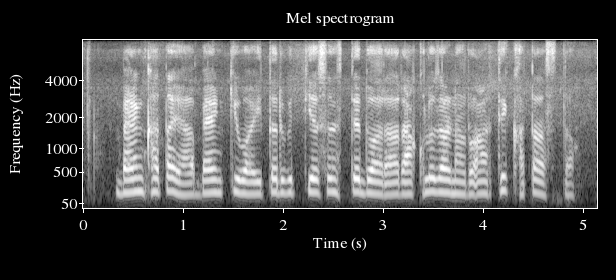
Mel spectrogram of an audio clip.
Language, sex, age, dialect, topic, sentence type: Marathi, male, 18-24, Southern Konkan, banking, statement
